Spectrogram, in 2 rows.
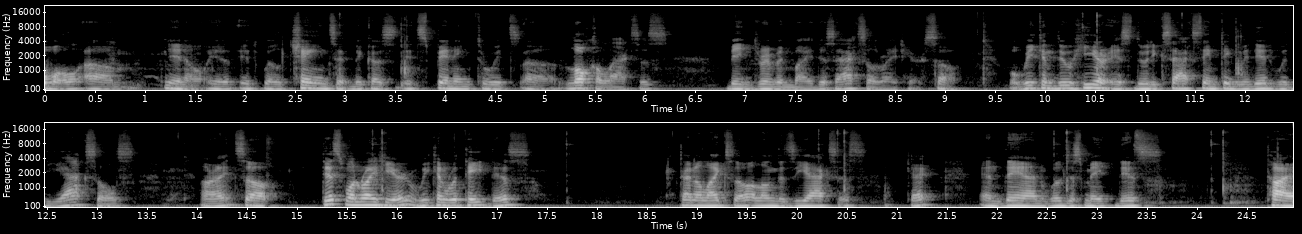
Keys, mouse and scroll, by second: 2.9 middle click, 10.5-15.7 middle drag, 15.7 click, 15.8-17.6 middle drag, 17.6-20.4 drag, 20.4-22.5 middle drag, 22.5 click, 22.7-24.1 middle drag, 24.1-24.9 drag.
